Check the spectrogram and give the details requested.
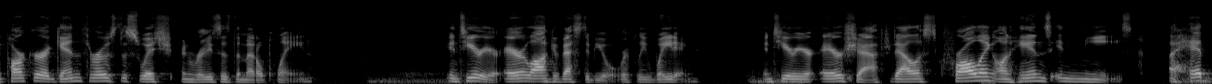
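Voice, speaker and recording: A man's voice: mid-range voice, fairly bright tone, dry recording. A man narrating screenplay action lines at a table read in short scripted statements.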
